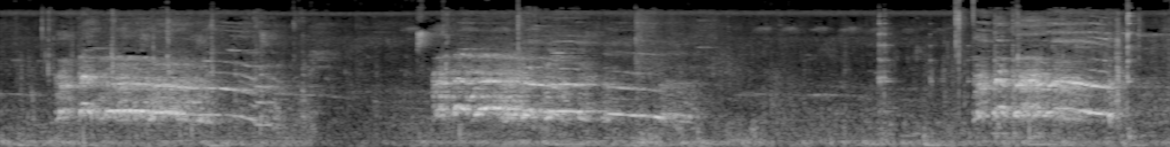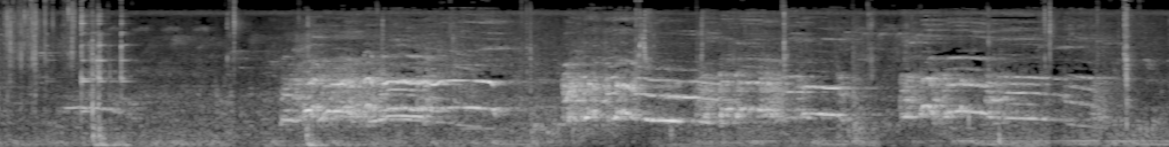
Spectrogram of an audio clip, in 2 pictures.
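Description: A rooster crowing over and over: about six long crows a few seconds apart, each one falling in pitch at its end. A few faint clicks from food being handled come in between the crows.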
